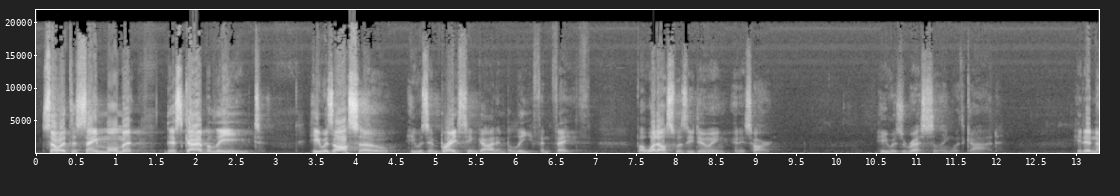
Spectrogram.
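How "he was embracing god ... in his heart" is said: normal talking voice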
